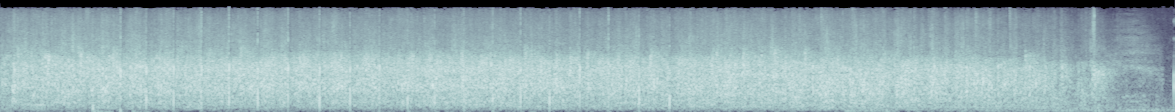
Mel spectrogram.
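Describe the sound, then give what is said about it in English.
A large audience claps steadily and loudly for about eleven seconds for a family asked to stand up, a dense wash of many hands that holds even before fading out at the end. “So I would like to ask the entire family to stand up, and let's give them a warm round of applause.”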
